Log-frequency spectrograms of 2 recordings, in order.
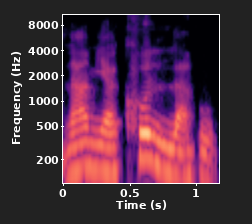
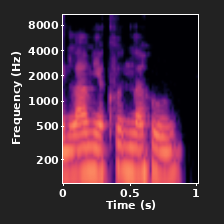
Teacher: lam yakun lahu, but it merges together, so it's lam yakul lahu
